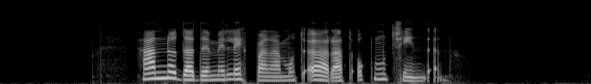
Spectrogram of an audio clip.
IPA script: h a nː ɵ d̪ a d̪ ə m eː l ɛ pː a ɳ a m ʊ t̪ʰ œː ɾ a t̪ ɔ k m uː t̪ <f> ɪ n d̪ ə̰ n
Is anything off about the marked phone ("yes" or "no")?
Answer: yes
